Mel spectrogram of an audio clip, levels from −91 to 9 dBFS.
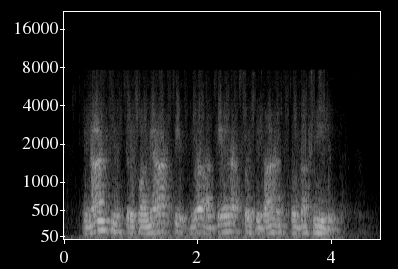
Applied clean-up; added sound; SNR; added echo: neural separator model SepFormer DNS4.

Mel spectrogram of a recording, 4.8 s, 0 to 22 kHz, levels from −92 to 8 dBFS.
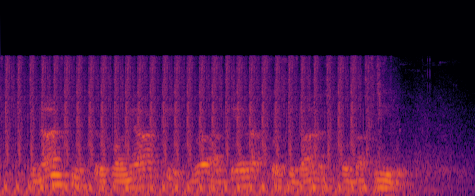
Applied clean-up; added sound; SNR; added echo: none; Gunshot, gunfire; 4 dB; reverberation time 0.5 s.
